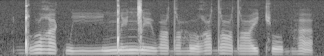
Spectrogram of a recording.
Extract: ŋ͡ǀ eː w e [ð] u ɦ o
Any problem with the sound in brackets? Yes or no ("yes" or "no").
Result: yes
